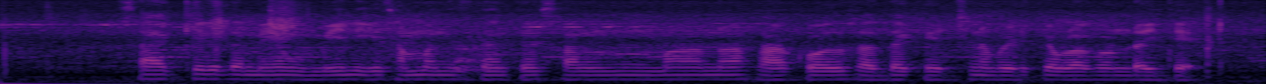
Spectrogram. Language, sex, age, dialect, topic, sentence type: Kannada, male, 18-24, Mysore Kannada, agriculture, statement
